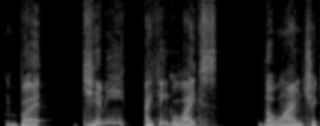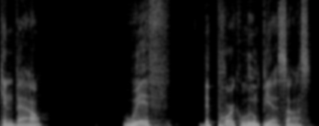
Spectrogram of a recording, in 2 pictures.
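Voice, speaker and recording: A man co-hosting a casual chat podcast, animated and laughing often as he acts out quotes. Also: lowish voice, very slow, long pauses, no echo, studio quality. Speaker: podcast co-host.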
